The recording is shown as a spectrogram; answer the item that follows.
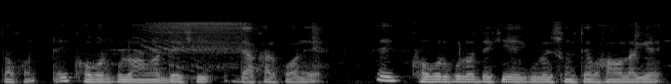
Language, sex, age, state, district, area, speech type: Bengali, male, 30-45, West Bengal, Darjeeling, rural, spontaneous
